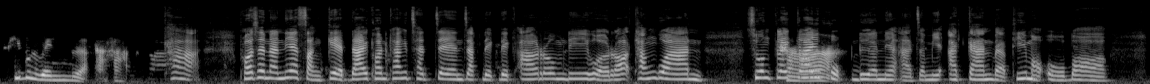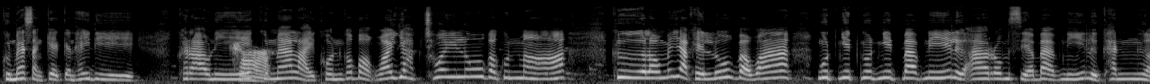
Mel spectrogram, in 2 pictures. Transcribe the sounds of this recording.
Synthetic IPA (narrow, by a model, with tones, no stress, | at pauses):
t̪ʰiː˥˩bu˨˧weː˧nmɯ˨˩ɐək̚a̰˧˩kʰa˥˩ | kʰa˥˩ | pʰɾɔ˦˥t͡ɕʰa˧na˦˥nːi˥˩ɐsa˩˦ŋkeː˨˩t̪̚daː˥˩jkʰɔ˥˩nkʰaː˥˩ŋt͡ɕʰa˦˥t̪̚t͡ɕeː˧nt͡ɕaː˨˩k̚de˨˩k̚de˨˩k̚ʔaː˧ɾo˧mdiː˧hu˩˦ɐɾɔ˦˥t̪ʰa˦˥ŋwa˧n | t͡ɕʰu˥˩əŋkla˥˩kla˥˩jho˨˩k̚dɯ˧ənːi˥˩ɐʔaː˨˩t̪̚t͡ɕa˨˩miː˧ʔaː˧kaː˧nbɛː˨˩p̚t̪ʰiː˥˩mɔː˩˦ʔoː˨˩˦bɔː˨˩k̚ʰː | u˧nmɛː˥˩sa˩˦ŋkeː˨˩t̪̚ka˧nɦa˥˩jdiː˧ | kʰɾaː˧˩wniː˦˥kʰu˧nmɛː˥˩laː˩˦jkʰo˧nkɔː˥˩bɔː˨˩k̚waː˥˩jaː˨˩k̚t͡ɕʰu˥˩əjluː˥˩k̚ːa˨˩kʰu˧nmɔː˨˦˥ | kʰɯː˧ɾa˧wma˥˩jaː˨˩k̚he˩˦nluː˥˩k̚bɛː˨˩p̚waː˥˩ŋu˨˩t̪̚ŋi˨˩t̪̚ŋu˨˩t̪̚ŋi˨˩t̪̚bɛː˨˩p̬̚niː˦˥ɾɯː˩˦ʔaː˧ɾo˧msi˨˩˦ɐbɛː˨˩p̚niː˦˥ɾɯː˩˦kʰa˧nŋɯ˨˩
